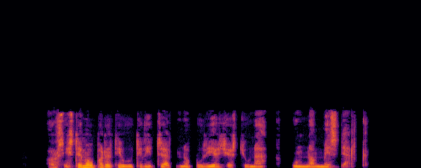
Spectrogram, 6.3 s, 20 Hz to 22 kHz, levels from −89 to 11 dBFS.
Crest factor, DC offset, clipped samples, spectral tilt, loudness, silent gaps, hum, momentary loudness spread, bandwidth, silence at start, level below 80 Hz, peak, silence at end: 18 dB; under 0.1%; under 0.1%; -5 dB/octave; -21 LUFS; 2.60-2.64 s, 2.89-2.94 s, 4.02-4.11 s, 4.23-4.39 s, 5.36-5.43 s; none; 14 LU; 8 kHz; 0.75 s; -60 dBFS; -2 dBFS; 0.8 s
